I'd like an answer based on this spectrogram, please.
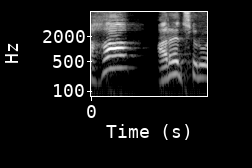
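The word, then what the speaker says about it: הָאָרֶץ: 근데 에레츠 하면은 발음이 안 되니까 하, 아레츠로 해서 이 아 발음을 밀어냈어요, 뒤로 똑같이. 그래서 다 같이 하, 아레츠.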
